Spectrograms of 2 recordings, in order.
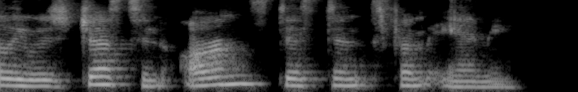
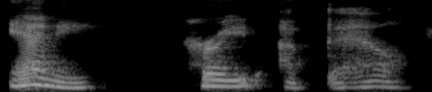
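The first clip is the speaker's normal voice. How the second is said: plain reading voice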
